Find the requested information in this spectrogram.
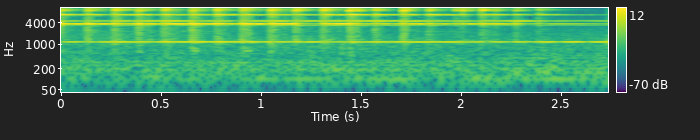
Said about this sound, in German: Mal schauen. Ich klingel mal schnell.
